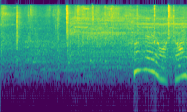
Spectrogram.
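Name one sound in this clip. A bill acceptor whirs as it draws in a banknote.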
